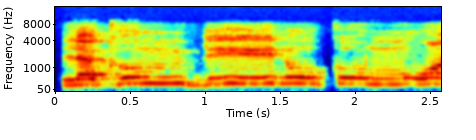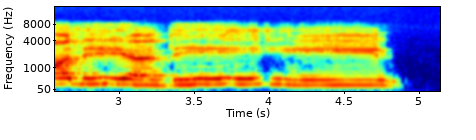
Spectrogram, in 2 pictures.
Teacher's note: लकुम गुन्ना नहीं करना है, इजहार करना है।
